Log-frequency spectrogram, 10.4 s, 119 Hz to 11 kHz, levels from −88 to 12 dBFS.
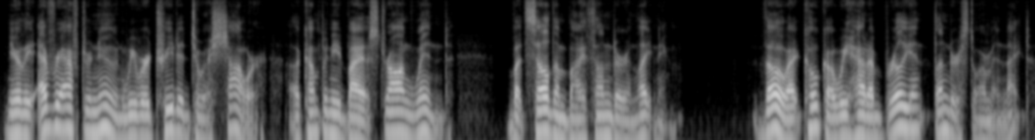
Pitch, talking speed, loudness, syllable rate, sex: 140 Hz, 180 wpm, -19 LUFS, 5.4 syllables/s, male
